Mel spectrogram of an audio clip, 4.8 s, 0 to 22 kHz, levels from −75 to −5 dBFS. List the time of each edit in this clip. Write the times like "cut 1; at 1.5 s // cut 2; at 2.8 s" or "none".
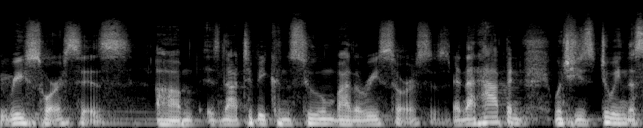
cut 1; at 3.4 s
